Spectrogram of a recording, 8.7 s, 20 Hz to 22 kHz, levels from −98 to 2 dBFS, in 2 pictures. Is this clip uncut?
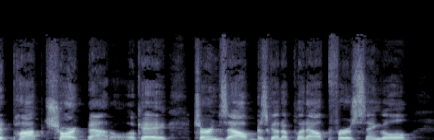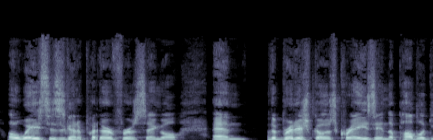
no; 5 cuts; at 2.6 s, 3.3 s, 5.3 s, 7.0 s, 7.5 s

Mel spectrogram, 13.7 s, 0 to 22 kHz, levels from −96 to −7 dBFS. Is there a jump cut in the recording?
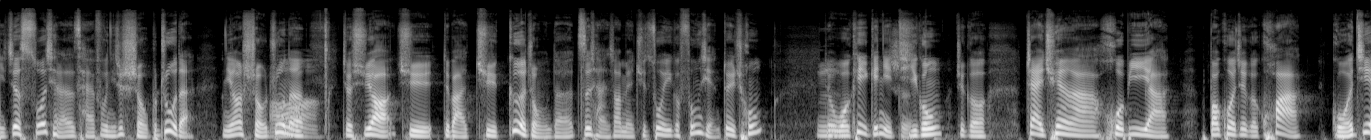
no; 0 cuts

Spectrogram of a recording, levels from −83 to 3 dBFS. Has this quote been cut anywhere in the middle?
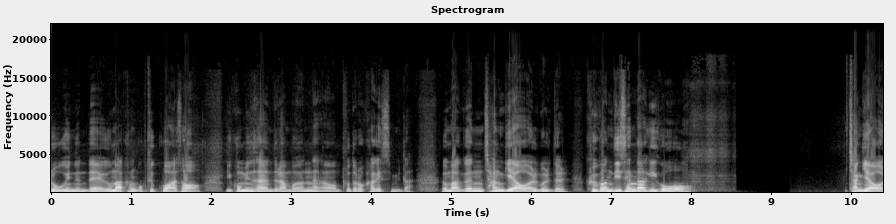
no; 0 cuts

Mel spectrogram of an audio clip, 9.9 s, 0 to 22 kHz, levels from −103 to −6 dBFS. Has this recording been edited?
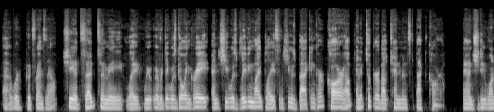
no; 0 cuts

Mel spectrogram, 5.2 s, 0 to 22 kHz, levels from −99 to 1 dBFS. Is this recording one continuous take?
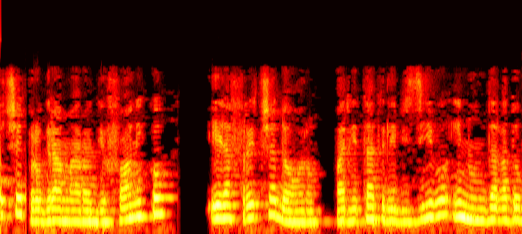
yes; 0 cuts

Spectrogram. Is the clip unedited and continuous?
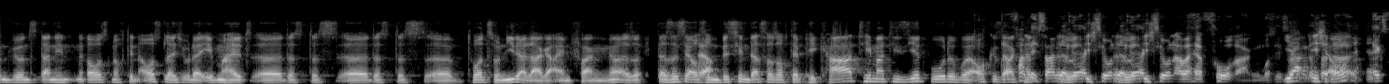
no; 3 cuts; at 3.4 s, 6.5 s, 11.1 s

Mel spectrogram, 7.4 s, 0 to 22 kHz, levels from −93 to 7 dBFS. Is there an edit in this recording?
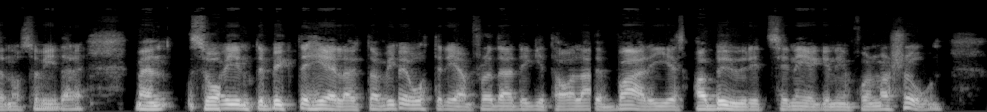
yes; 5 cuts; at 1.7 s, 2.2 s, 3.0 s, 4.4 s, 5.1 s

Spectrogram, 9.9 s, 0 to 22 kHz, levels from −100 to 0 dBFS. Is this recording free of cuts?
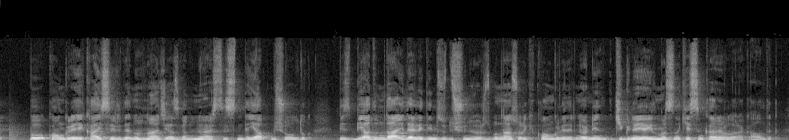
yes; 0 cuts

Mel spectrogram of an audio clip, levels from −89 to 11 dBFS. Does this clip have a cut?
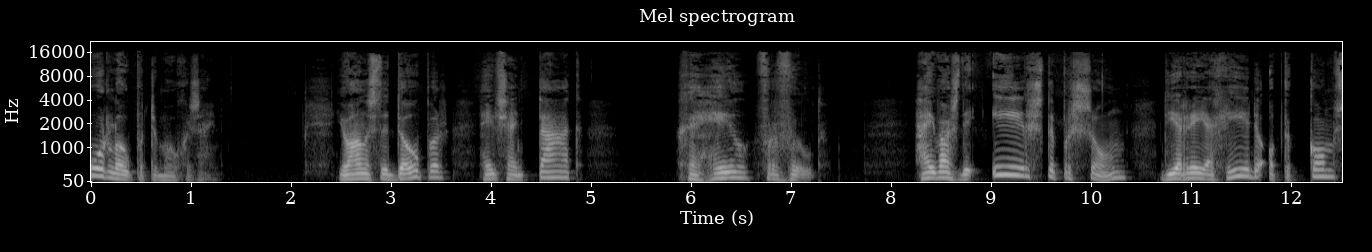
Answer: no; 0 cuts

